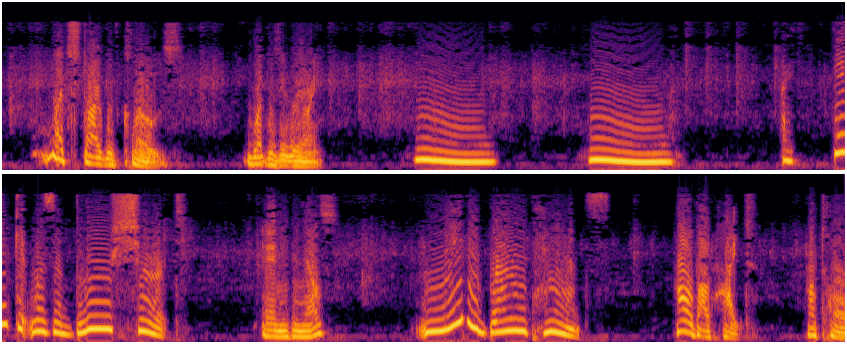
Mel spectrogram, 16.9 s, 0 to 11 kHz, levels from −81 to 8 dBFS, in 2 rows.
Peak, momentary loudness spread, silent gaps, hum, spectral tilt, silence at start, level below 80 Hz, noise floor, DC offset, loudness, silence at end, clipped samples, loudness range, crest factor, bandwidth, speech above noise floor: 0 dBFS; 13 LU; none; none; -7.5 dB/octave; 0.3 s; -38 dBFS; -43 dBFS; under 0.1%; -8 LUFS; 0 s; 0.1%; 4 LU; 8 dB; 7.6 kHz; 37 dB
